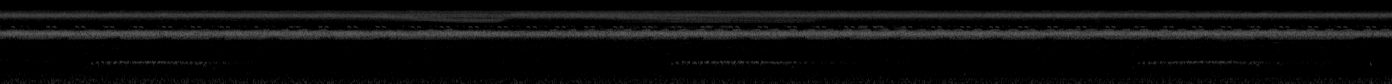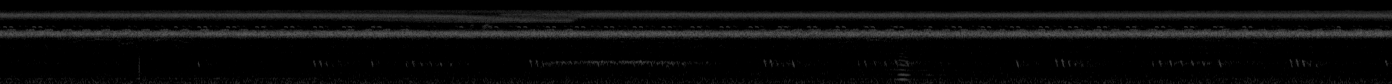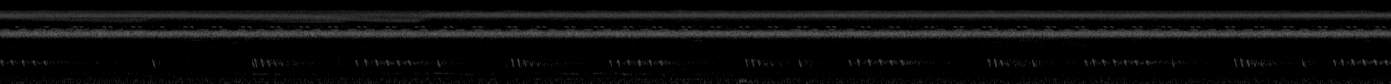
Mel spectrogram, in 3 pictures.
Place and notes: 油茶園, 五城村 Yuchih Township - In the morning
Cicada sounds, Birds called, early morning
Zoom H2n MS+XY
Yuchi Township, 華龍巷43號, June 2016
